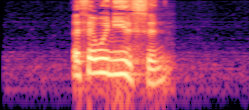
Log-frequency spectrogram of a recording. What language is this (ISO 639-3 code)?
kab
